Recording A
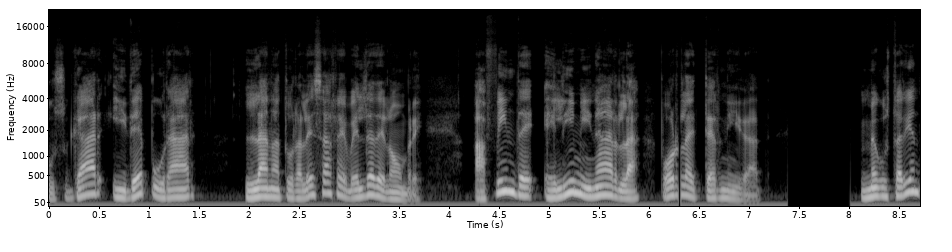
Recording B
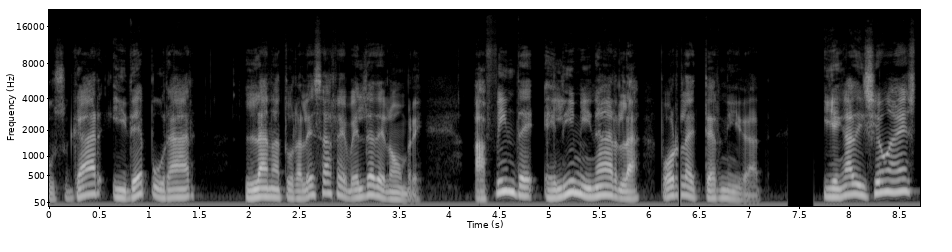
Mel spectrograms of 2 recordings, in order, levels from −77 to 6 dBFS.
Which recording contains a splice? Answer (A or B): B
